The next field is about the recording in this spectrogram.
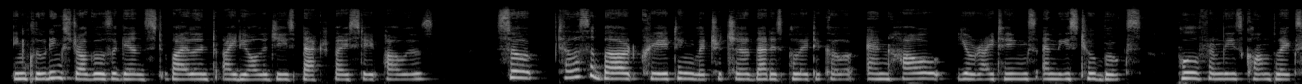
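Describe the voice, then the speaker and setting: Even-toned Sri woman host. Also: fairly high pitch. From Sri Lanka. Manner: measured and composed, delivering long framed questions. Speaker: podcast host and interviewer. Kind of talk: prepared interview questions.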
